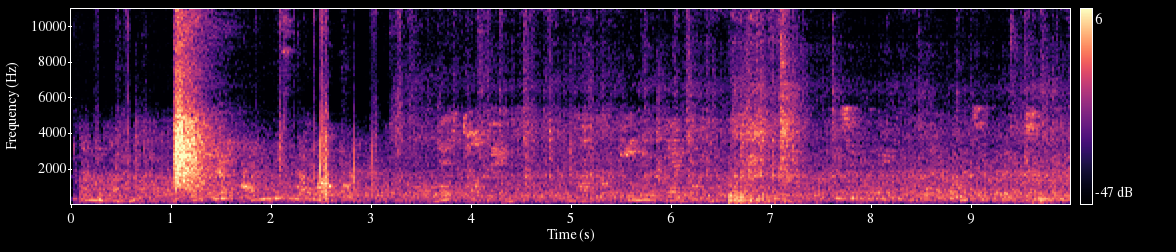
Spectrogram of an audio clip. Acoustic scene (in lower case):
bus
